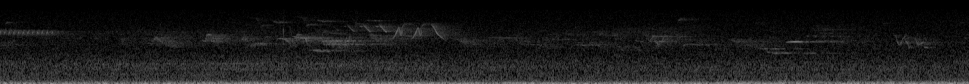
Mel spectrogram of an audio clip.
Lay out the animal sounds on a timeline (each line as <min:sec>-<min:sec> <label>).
0:00.0-0:00.7 Pine Warbler (Setophaga pinus)
0:01.1-0:03.9 Scarlet Tanager (Piranga olivacea)
0:02.2-0:03.8 Blackburnian Warbler (Setophaga fusca)
0:03.1-0:04.5 Chestnut-sided Warbler (Setophaga pensylvanica)
0:05.6-0:07.7 Rose-breasted Grosbeak (Pheucticus ludovicianus)
0:07.5-0:08.6 Wood Thrush (Hylocichla mustelina)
